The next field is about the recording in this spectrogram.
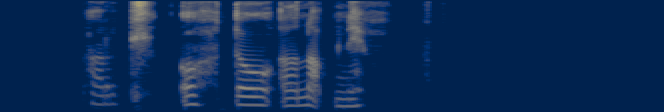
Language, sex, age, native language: Icelandic, female, 10, Icelandic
